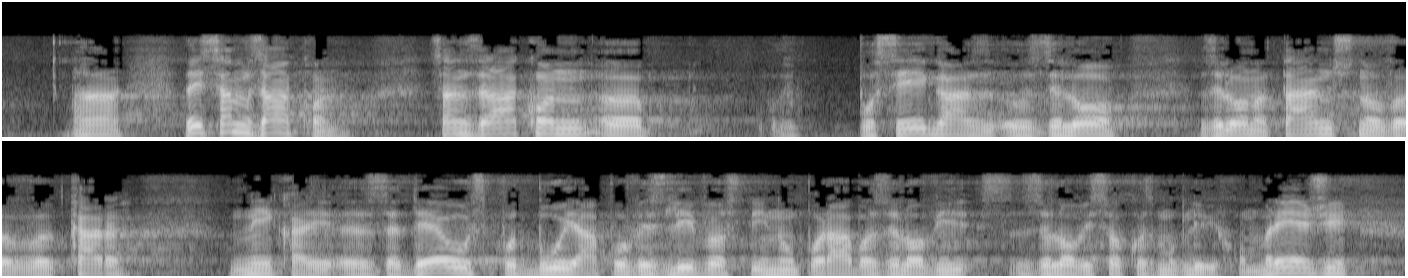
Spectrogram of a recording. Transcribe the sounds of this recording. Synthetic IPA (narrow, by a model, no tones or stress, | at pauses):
əzd̪ajsamzaːkɔnsamzaːkɔnə | pɔseːɡazɛlozɛloːnat̪ant͡ʃnɔʋəʋəkaɾneːkʰajzad̪eːwspɔd̪buːjapɔʋɛzliʋɔst̪inupɔɾaːbɔzɛloʋi | zɛloʋisɔːkɔzmɔɡliːʋixɔmɾeːʒi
